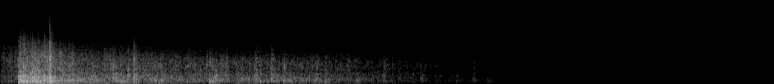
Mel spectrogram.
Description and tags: balfron thunder G
Field-recording Thunder London England.
21st floor of balfron tower easter 2011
